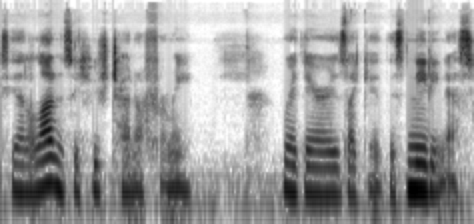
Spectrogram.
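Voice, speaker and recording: A soft-spoken voice at a moderate pace. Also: woman. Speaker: podcast host. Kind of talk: personal reflective monologue.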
